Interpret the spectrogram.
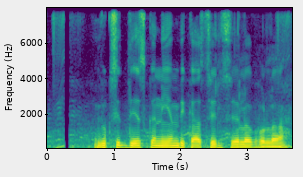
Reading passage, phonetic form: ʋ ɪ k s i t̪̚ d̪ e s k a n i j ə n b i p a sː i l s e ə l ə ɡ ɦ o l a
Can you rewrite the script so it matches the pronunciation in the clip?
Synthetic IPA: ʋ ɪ k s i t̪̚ d̪ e s k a n i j ə m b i k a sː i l s e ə l ə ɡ ɦ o l a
